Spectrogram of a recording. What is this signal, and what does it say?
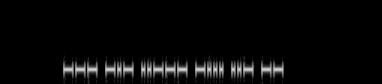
Morse code, heard as a keyed tone, about 40 wpm, 700 Hz. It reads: OK2BUM
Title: DXCC-100 Call Signs - 6 Characters - 40wpm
